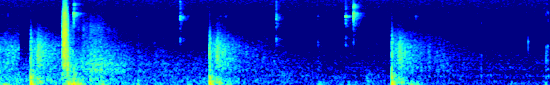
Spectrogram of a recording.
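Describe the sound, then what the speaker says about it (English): Mortar shells explode in a competitive multiplayer video game match, four sharp booms landing at irregular intervals against a quieter background of game noise. "Now they got mortars going down"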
